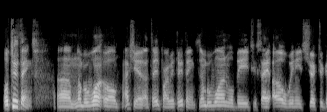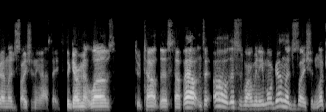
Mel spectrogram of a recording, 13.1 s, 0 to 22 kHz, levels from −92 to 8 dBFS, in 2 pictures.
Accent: American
